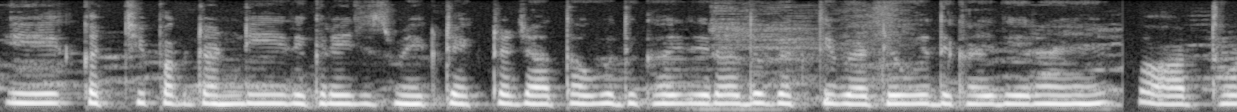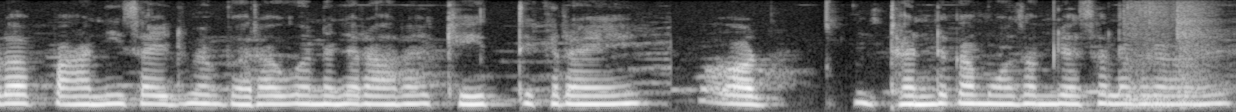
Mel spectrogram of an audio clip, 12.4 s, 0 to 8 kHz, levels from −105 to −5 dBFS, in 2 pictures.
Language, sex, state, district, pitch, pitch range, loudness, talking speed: Hindi, female, Bihar, Gopalganj, 230 Hz, 225-240 Hz, -16 LUFS, 240 wpm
